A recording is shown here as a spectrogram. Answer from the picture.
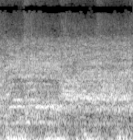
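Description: Large crowd of students cheering and shouting in a school hall, loud and unbroken.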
